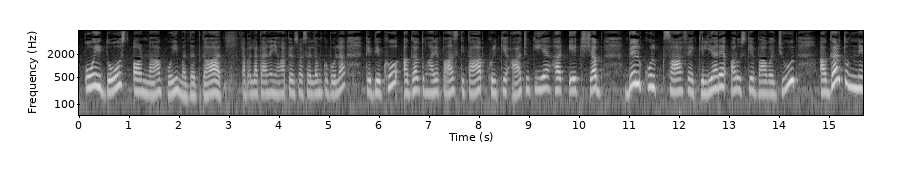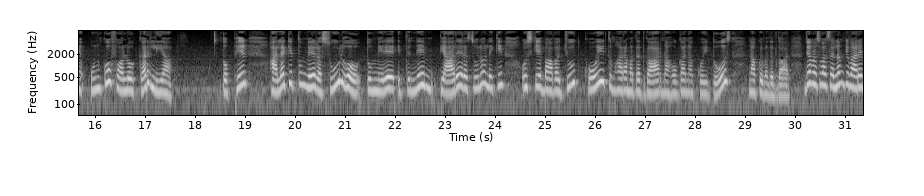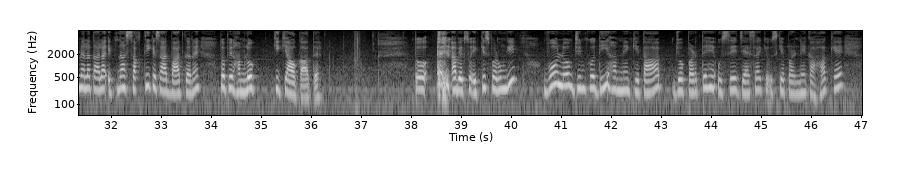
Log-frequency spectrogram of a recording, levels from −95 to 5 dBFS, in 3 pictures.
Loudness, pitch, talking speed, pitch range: -21 LUFS, 230 Hz, 165 wpm, 200-270 Hz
